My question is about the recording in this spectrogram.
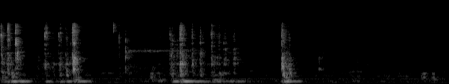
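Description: Typing on a computer keyboard: irregular runs of keystrokes with short pauses between them, the last one about three seconds in.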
